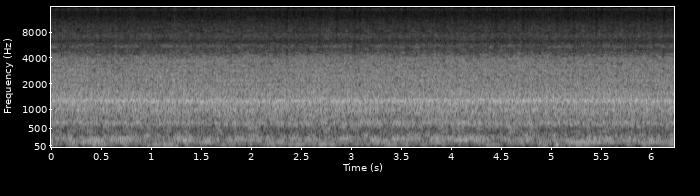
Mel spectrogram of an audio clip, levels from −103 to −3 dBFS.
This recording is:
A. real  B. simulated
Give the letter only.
A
